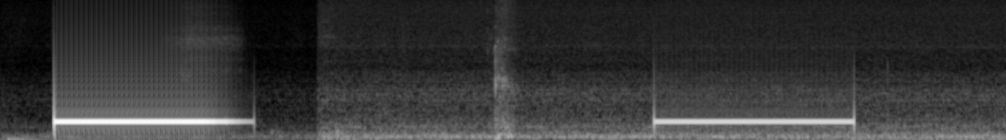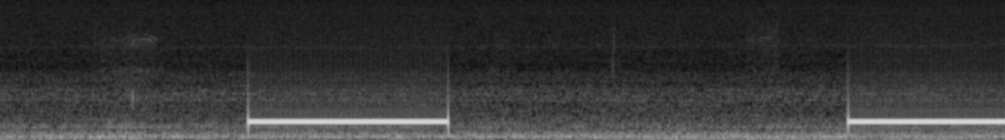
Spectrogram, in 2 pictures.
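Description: Telephone tone while placing a call: four steady mid-pitched tone bursts, each about two seconds long and separated by roughly four-second gaps, the first louder than the rest, over a low background hum.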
